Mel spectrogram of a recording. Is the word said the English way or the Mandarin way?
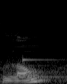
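Mandarin. The word is said with Mandarin pronunciation. The speaker calls it right. "in Chinese... It's long"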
